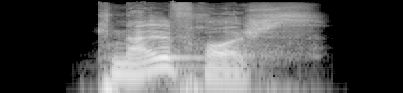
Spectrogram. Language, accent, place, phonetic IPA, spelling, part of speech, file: German, Germany, Berlin, [ˈknalˌfʁɔʃs], Knallfroschs, noun, De-Knallfroschs.ogg
- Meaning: genitive singular of Knallfrosch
